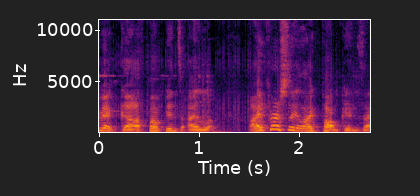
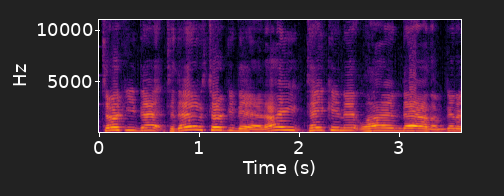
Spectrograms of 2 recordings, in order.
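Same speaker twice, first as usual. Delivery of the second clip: put-on southern accent; 7 semitones higher than usual. Streamer voicing a game villager's Turkey Day boast in a hammed-up Southern accent. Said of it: "I don't know why I have a southern accent".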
